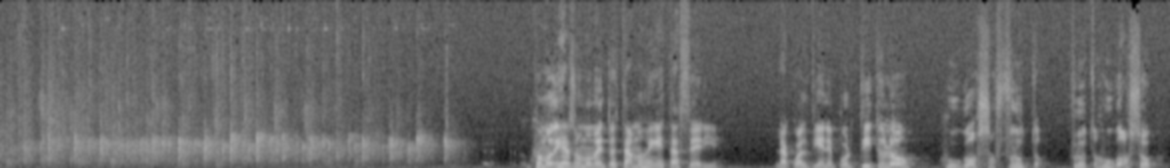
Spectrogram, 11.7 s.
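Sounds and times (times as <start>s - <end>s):
audience applause: 0.0s - 4.7s
speech: 5.3s - 11.6s.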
